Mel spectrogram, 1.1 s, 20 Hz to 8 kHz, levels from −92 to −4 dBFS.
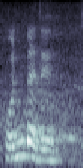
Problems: none marked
